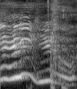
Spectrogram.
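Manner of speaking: very high, loud voice cracking mid-word. Repeating own words right after the voice broke: imitating own voice cracking. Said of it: "I was like".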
